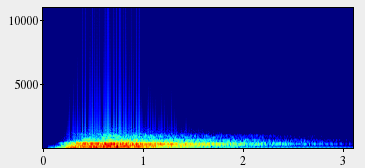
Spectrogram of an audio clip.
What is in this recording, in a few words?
Spooky Horror Transition With Reverb; Scary Soundscapes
